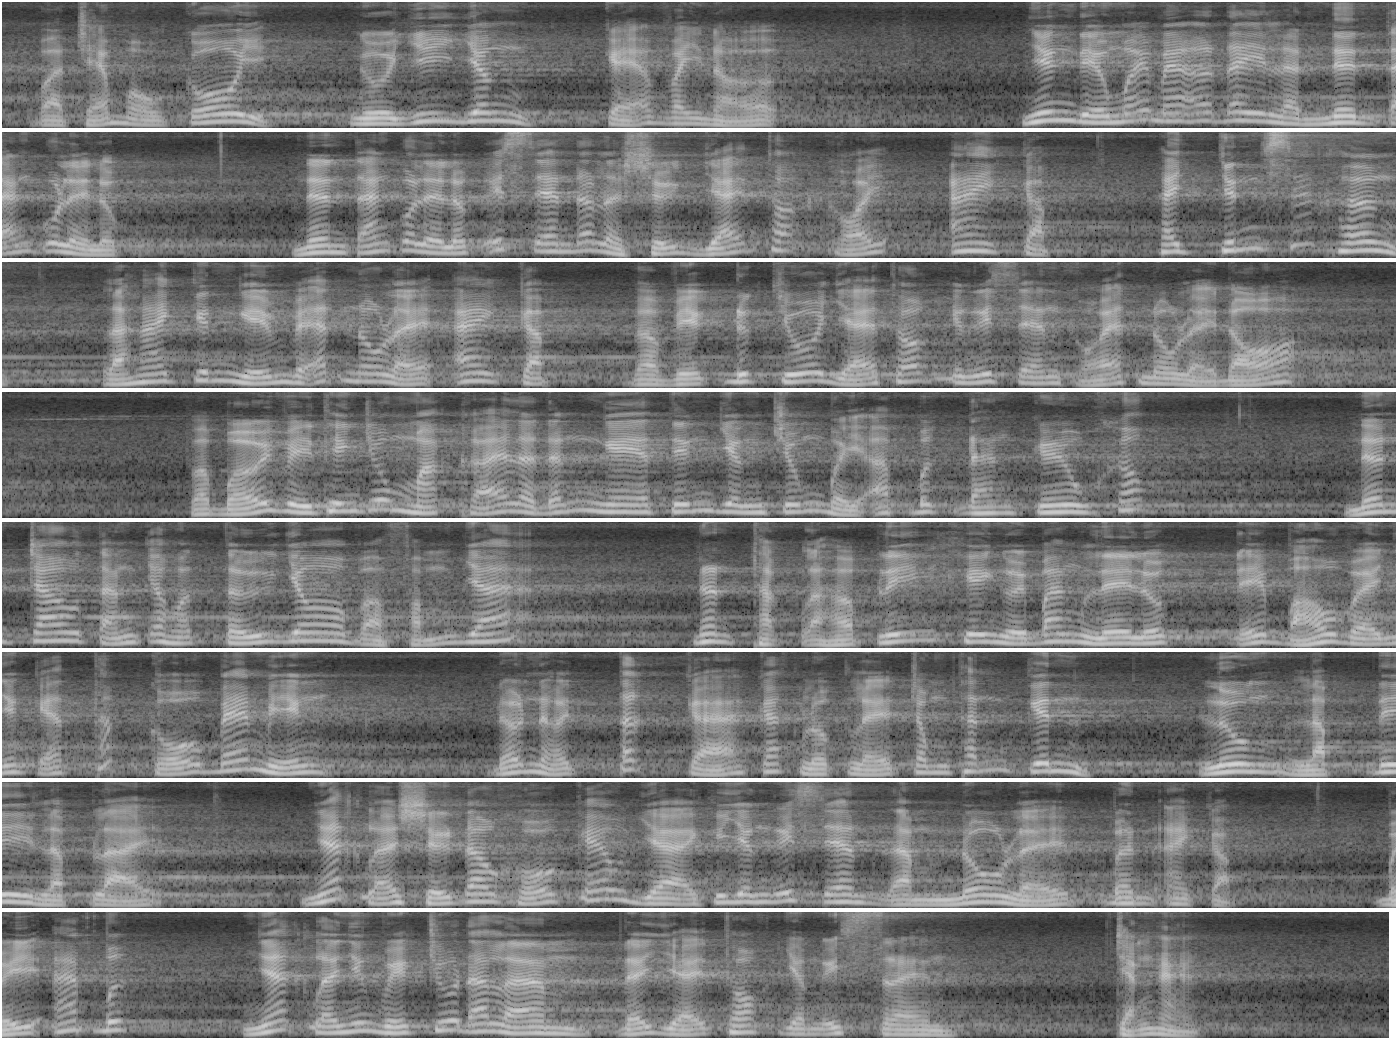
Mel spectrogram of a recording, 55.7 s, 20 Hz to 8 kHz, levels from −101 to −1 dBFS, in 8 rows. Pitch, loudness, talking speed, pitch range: 155 Hz, -23 LUFS, 170 wpm, 130-180 Hz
